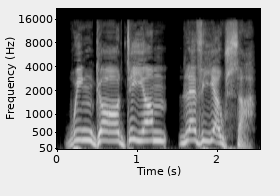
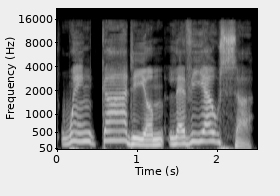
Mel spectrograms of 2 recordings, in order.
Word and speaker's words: Wingardium Leviosa: You're saying it wrong, says Hermione in an impatient voice. It's Wingardium Leviosa. You emphasize the gar.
